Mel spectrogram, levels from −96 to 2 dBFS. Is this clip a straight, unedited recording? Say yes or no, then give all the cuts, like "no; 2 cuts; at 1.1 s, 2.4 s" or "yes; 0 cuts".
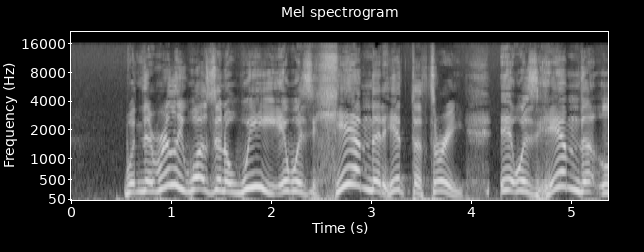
yes; 0 cuts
